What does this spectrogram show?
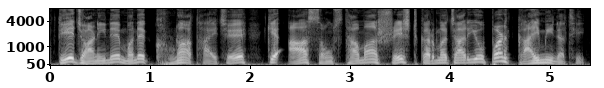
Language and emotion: Gujarati, disgusted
